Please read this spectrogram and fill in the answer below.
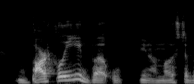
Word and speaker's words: Berkeley: talk about um well i guess it's pronounced barkley but you know most of us pronounce in berkeley okay another british empiricist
